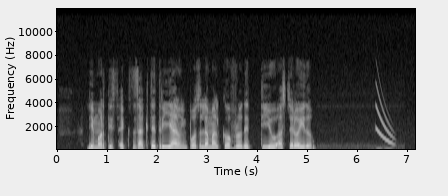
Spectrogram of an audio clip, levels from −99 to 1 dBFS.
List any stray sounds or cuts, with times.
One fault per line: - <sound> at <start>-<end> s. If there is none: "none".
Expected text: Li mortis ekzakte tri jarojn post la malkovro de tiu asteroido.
- chirp at 6.4-6.8 s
